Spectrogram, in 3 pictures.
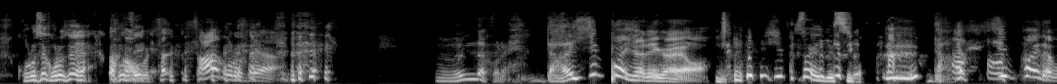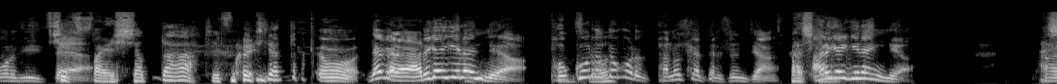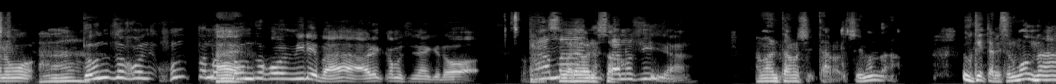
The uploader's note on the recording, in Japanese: ZOOMで収録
